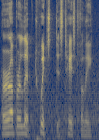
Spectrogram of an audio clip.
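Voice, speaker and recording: Higher-pitched male audiobook narrator. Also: fairly quick, bright, forceful tone, a little hiss or hum. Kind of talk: scripted story narration.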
